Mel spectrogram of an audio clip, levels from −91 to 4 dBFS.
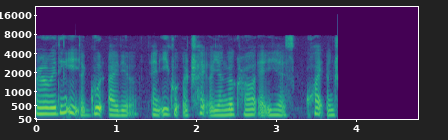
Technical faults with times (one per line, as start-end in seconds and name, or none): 0.54 damaged data in a compressed stream
3.65 damaged data in a compressed stream
3.78-4.78 cut-off end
